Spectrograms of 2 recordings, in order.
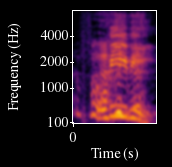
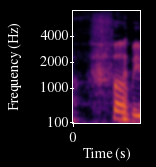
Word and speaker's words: Phoebe: Phoebe.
